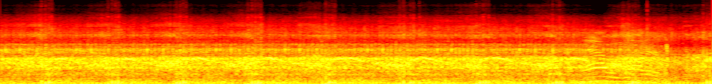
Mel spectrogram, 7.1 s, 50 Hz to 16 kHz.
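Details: Allis-Chalmers WD tractor, possibly with a WD45 engine, first start attempt: uneven lumpy beat surging and sagging over a low drone, likely to quit. Rough running from a faulty carburetor float letting fuel through; carb rebuild planned.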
